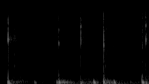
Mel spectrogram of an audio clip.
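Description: Several soft, dull finger-snap attempts, about five muted clicks at irregular intervals, close but faint, none ringing out as a crisp snap.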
